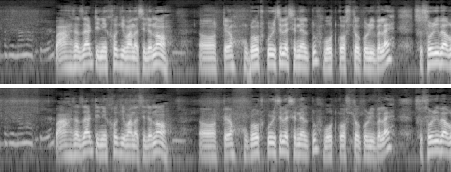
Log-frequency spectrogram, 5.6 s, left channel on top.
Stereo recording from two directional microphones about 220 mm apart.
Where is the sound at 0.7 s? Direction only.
35° left (ahead or behind).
